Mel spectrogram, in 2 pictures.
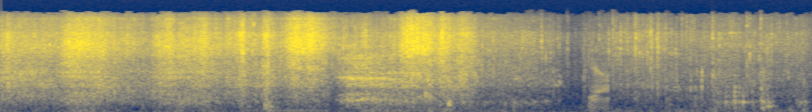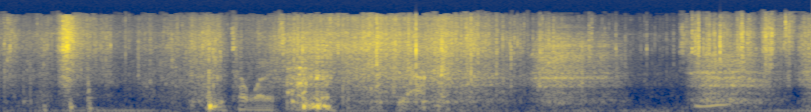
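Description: Dry leaf litter and soil rustling and scraping under hands digging beside a rock. It is loudest for the first few seconds, then quieter and more scattered.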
